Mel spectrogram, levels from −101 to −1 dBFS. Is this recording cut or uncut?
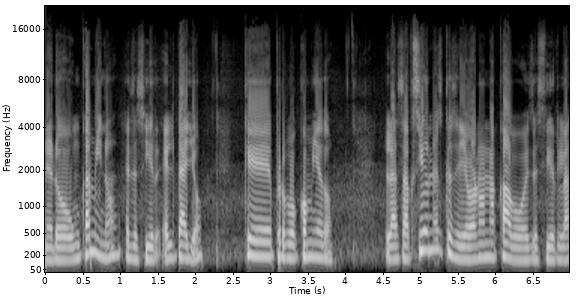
uncut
